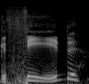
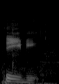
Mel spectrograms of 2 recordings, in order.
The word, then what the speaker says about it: Theed: We're going to get a pinch hitter in Greg Theed, who will come in to bat after Tyler Hewitt grounded out to first. I'm pretty sure it's pronounced Theedy.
